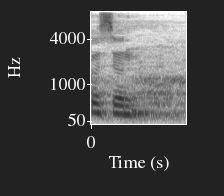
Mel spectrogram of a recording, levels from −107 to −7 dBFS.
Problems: constant background noise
